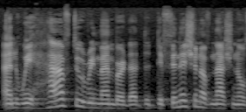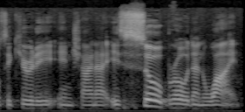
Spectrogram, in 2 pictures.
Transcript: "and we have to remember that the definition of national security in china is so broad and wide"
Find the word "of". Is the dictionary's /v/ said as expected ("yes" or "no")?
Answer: yes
